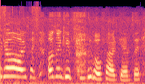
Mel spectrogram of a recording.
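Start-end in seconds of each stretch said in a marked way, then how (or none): 2.7-2.8 crying out loud in despair, pitch breaking; sobbing cry. Acted. Zilin, alone in the rain, sobbing over the lost hairclip. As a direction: wail it through tears, begging to know why.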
